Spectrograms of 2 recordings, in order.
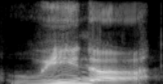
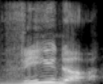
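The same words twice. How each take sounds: First: It begins with a W sound, English style. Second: It begins with a V sound, German style. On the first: The name sounds like the word for a hot dog. The speaker calls it wrong. "not Wiener" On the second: The name is linked to the city Vienna. The speaker calls it right. "My name is pronounced Wiener, ... Like the city"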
